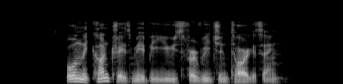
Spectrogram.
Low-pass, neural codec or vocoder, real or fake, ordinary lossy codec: none; codec, 16 kHz, 8 kbps, FreqCodec, larger model; fake; none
